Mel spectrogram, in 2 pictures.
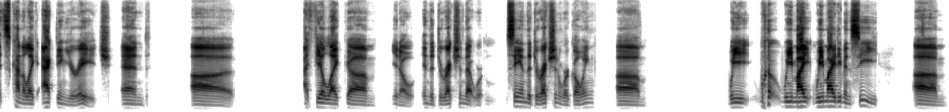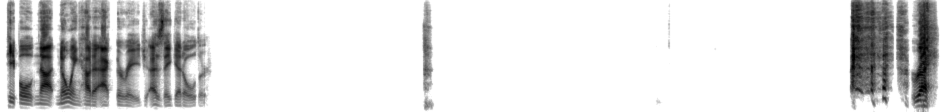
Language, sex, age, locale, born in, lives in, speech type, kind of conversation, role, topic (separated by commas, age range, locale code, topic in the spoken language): English, male, 30-34, en-US, United States, United States, conversation, podcast, guest, How can we develop simple habits to protect ourselves online?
